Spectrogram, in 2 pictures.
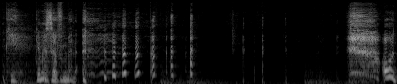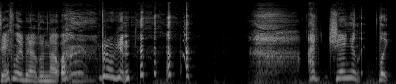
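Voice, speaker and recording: A woman's voice: high-pitched, animated, rapid-fire, hardly any pauses. A woman commentating as she plays a game, chatty and laughing, anxiously repeating phrases when things get tense. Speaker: gaming streamer.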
